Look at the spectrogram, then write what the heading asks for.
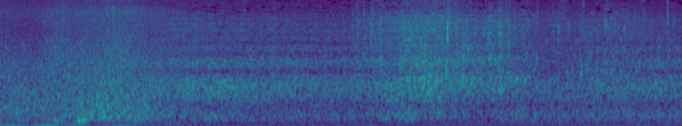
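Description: Ocean waves wash and break continuously in a steady, hissing roar, with a couple of gentle swells in loudness as the surf rolls in. No voices are heard.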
